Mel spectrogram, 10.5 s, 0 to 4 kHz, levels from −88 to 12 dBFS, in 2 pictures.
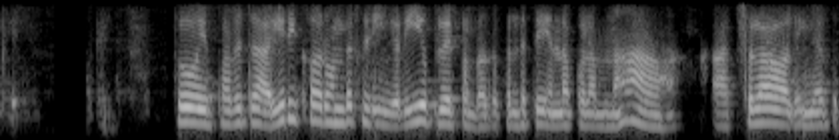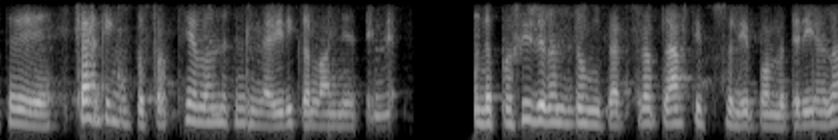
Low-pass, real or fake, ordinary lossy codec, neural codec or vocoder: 3.6 kHz; fake; none; codec, 24 kHz, 0.9 kbps, WavTokenizer, medium speech release version 1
